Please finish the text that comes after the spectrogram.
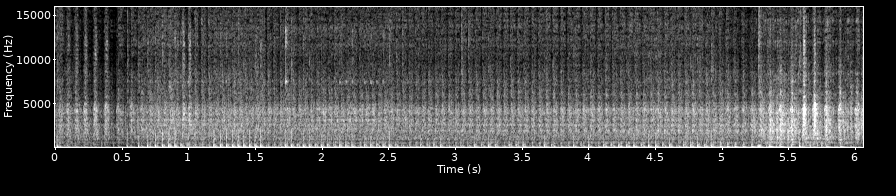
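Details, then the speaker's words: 228cc stroker single-cylinder in a custom 4WD Power Wheels Bronco go-kart thumps unevenly, sagging and surging as it revs. There is no smoke and the fuel line is full, yet it acts as if out of gasoline. Fuel starvation suspected, not confirmed. "so like you would think that um we don't have a fuel flow problem but it's really acting like it's out of gasoline"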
